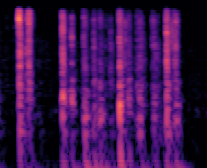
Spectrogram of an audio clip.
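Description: Computer keyboard typing: a quick, uneven run of a dozen or so keystrokes that stops just before the end.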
